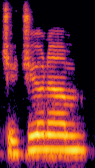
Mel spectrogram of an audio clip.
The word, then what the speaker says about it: jejunum: same sound as well so if we have ge gi and gy all of those have that that soft g sound or the or the j sound okay so here we have jujunum when we have ge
